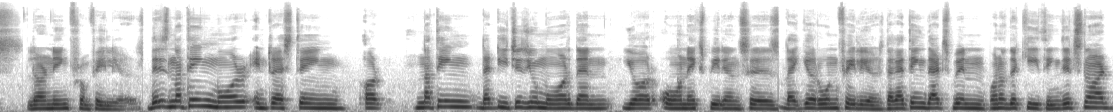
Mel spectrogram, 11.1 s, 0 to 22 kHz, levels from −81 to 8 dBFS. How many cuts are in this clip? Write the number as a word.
zero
